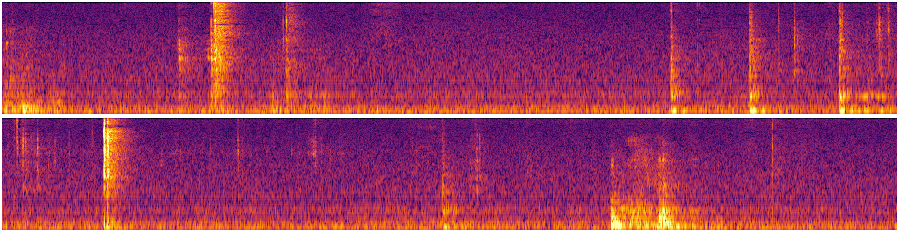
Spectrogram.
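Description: Faint, sparse clicks of plastic Lego bricks being handled and pressed together, the sharpest about five seconds in, with a softer rustle of handling a little before the end.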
